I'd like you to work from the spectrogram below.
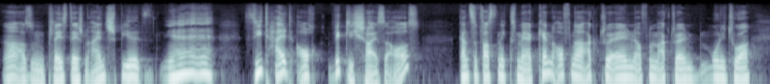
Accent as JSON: {"language": "German", "region": "Hamburg", "country": "Germany", "tie": "born or raised there", "said": "Ich komme ja nun mal gebürtig aus der Ecke"}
